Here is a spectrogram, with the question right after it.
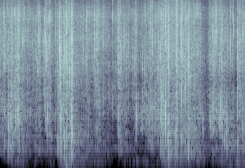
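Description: Both hands with long nails crush and squeeze a small, partly broken-up instant noodle pack in its plastic wrapper. Dense, bright crinkling of the plastic runs throughout, with sharper crunching bursts as the noodles inside break, and almost no low end.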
